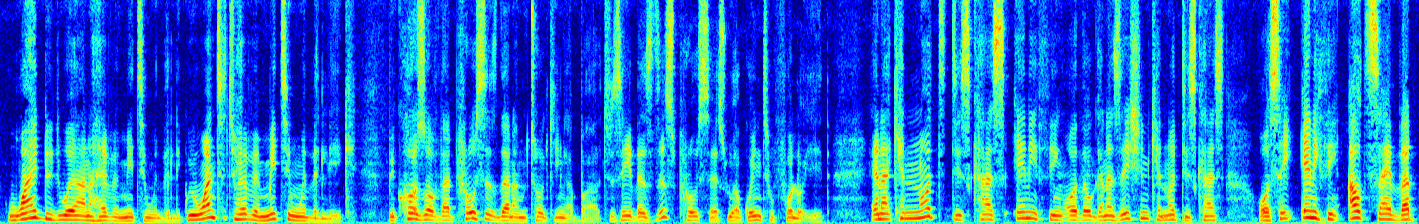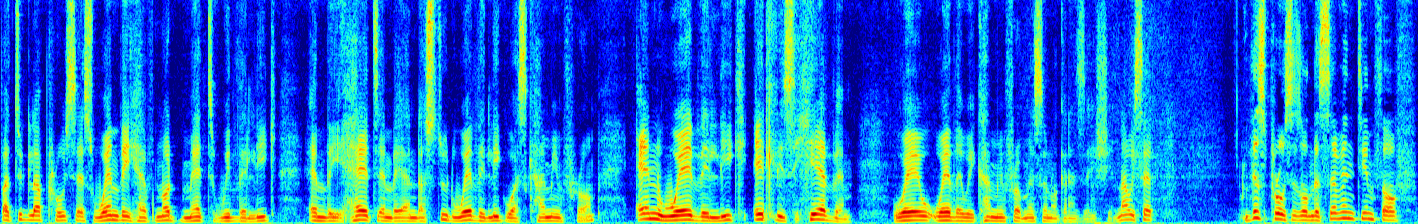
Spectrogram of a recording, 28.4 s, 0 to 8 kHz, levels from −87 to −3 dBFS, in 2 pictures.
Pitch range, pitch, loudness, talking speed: 130-180 Hz, 150 Hz, -19 LUFS, 210 wpm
